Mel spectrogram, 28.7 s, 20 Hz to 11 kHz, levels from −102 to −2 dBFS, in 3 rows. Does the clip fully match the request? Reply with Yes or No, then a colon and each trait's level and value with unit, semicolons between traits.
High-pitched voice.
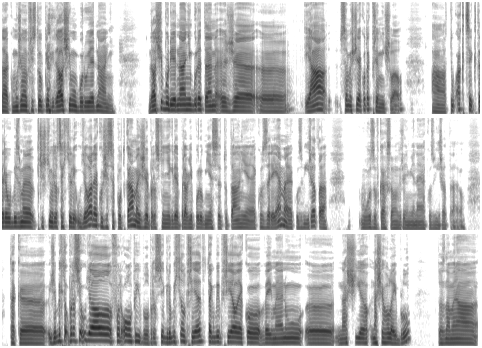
No: low, 130 Hz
